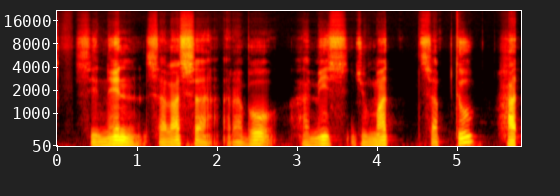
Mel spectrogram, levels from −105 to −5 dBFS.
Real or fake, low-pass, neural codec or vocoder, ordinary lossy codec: fake; none; codec, 44.1 kHz, 7.8 kbps, Pupu-Codec; none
